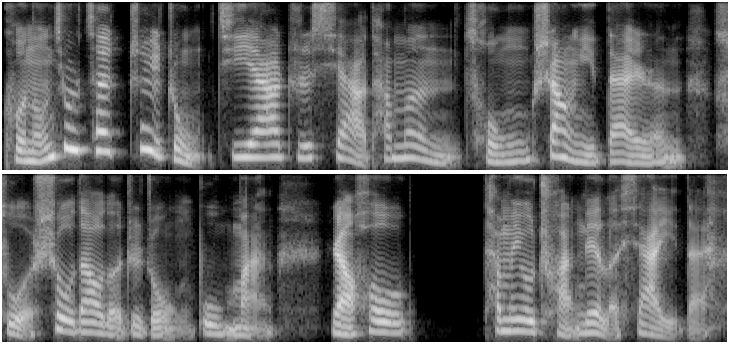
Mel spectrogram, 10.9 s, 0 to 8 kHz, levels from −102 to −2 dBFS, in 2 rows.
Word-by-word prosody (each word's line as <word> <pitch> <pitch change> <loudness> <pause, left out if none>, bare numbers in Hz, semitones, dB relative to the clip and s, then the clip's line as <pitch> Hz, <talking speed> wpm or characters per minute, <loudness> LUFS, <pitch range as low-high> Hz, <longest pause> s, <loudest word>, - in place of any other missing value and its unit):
可 185 - -1
能 170 +8 +2
就 385 +9 +6
是 360 - +5
在 345 -2 +4
这 365 -6 +3
种 250 0 -3
积 235 0 -1
压 235 0 +5
之 225 -2 -5
下， 220 -2 -1
他 200 - -8
们 210 -10 -5
从 160 +4 -5
上 235 -9 +3
一 140 -2 -4
代 160 -1 0
人 130 -2 -4 0.2
所 - - -2
受 210 -6 +1
到 180 -3 +1
的 135 - -3
这 145 - -7
种 130 0 -7
不 155 -2 -3
满， - - -4 0.4
然 - - +8
后 185 -3 -1 0.5
他 205 - -3
们 205 0 0
又 195 -2 +2
传 185 - -2
给 175 0 +2
了 - - -4
下 - - +3
一 - - -7
代。 - - -7
195 Hz, 205 characters per minute, -24 LUFS, 160-235 Hz, 0.5 s, 然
